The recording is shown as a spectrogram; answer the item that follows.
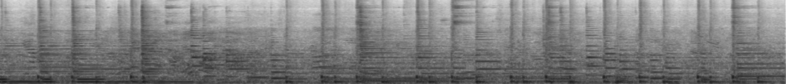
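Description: Live flamenco-style instrumental: acoustic guitar playing over electric bass guitar, with frequent sharp percussion strokes.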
